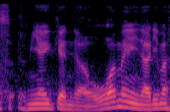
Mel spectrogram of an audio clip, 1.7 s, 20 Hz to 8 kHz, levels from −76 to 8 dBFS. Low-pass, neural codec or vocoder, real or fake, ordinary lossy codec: 7.2 kHz; none; real; none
